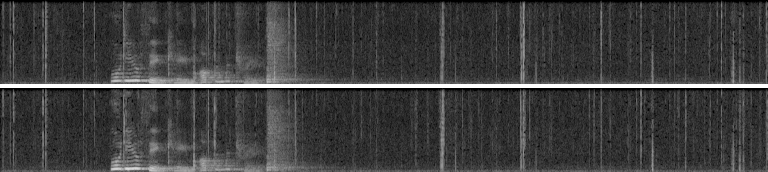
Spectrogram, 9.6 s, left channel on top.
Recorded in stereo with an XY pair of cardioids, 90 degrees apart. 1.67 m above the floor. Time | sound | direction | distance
1.4 | a woman speaking | 60° right | 0.5 m
3.3 | a snare drum | 30° left | 2 m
